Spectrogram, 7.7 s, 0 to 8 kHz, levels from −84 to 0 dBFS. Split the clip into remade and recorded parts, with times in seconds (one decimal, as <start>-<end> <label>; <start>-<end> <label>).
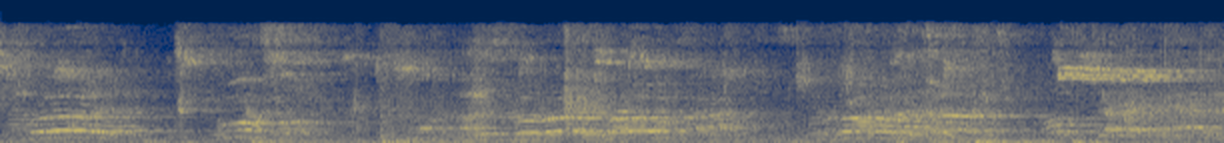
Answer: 0.0-2.5 recorded; 2.5-3.1 remade; 3.1-7.7 recorded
